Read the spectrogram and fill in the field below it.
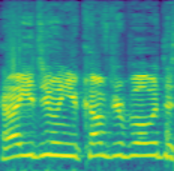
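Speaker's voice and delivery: put-on nervous guy voice. Repeatedly asking a friend how they are: put-on nervous guy character. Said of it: "Nervous guy who just keeps asking you how you doing".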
